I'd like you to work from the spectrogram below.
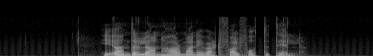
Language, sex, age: Norwegian, female, 27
